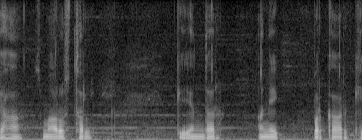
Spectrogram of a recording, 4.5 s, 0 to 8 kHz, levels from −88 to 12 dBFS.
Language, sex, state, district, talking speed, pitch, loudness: Hindi, male, Goa, North and South Goa, 120 wpm, 110 Hz, -20 LUFS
